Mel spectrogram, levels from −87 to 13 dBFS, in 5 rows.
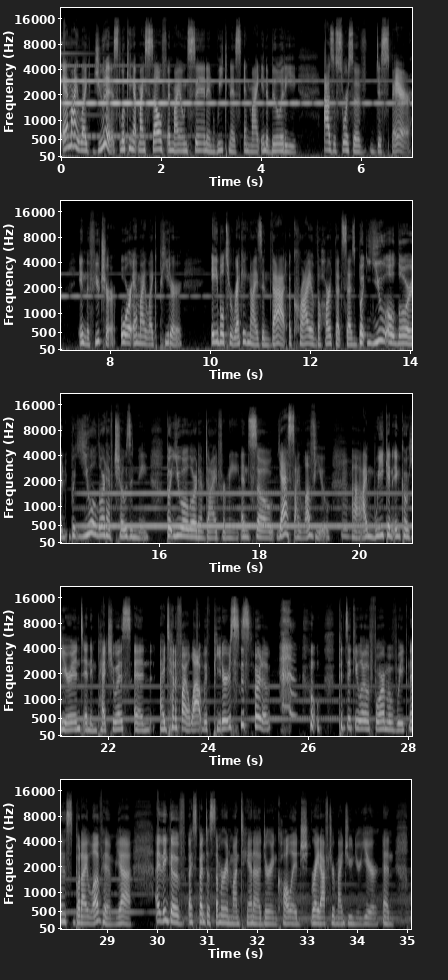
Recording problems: background music; loud; throughout; 1 dB below the speech

